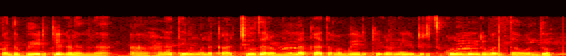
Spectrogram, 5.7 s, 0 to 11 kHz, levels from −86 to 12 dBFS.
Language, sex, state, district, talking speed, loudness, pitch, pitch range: Kannada, female, Karnataka, Shimoga, 150 wpm, -17 LUFS, 215 Hz, 205-225 Hz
